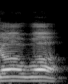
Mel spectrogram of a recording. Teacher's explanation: जिन व्यंजन वर्ण के उच्चारण करने में हवा बिना संघर्ष के बाहर निकल जाती है वह संघर्षहीन व्यंजन कहलाता है।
